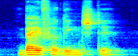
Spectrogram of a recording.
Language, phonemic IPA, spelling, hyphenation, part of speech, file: Dutch, /ˈbɛi̯.vərˌdin.stə/, bijverdienste, bij‧ver‧dien‧ste, noun, Nl-bijverdienste.ogg
- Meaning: emolument (extra income)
